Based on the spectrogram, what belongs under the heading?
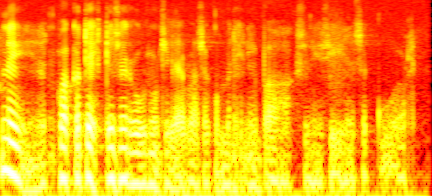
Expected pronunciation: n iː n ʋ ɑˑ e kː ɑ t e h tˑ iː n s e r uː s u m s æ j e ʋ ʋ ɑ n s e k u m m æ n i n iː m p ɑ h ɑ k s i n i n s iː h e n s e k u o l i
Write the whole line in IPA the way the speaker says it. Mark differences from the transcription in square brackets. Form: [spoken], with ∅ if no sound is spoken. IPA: n iː n ʋ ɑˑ e kː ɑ t e h tˑ iː n s e r uː s u [n] s [i] j e ʋ ʋ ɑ n s e k u m m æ n i n iː m p ɑ h ɑ k s i n i n s iː h e n s e k u o l i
